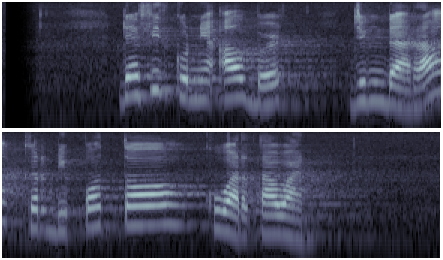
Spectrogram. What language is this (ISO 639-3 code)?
sun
